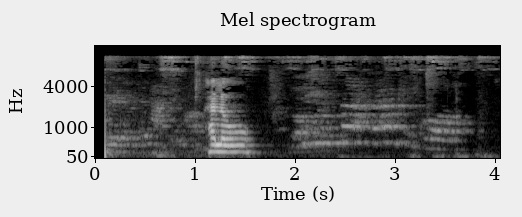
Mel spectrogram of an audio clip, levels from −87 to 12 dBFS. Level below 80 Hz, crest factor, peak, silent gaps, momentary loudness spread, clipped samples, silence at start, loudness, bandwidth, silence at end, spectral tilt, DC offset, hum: -48 dBFS; 22 dB; -2 dBFS; none; 20 LU; under 0.1%; 0.1 s; -21 LUFS; 12 kHz; 0 s; -2 dB/octave; under 0.1%; none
